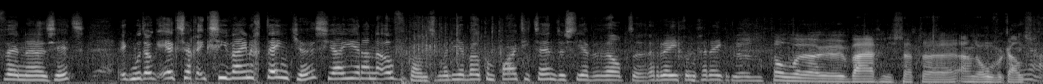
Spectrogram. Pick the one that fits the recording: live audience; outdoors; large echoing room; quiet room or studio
outdoors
